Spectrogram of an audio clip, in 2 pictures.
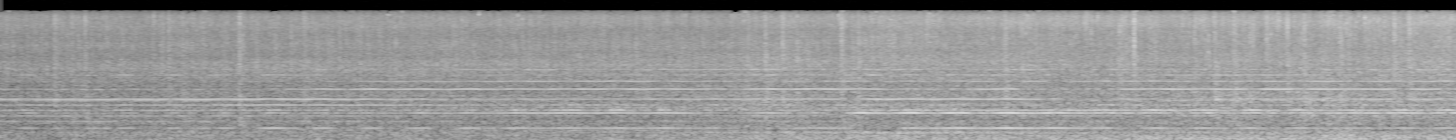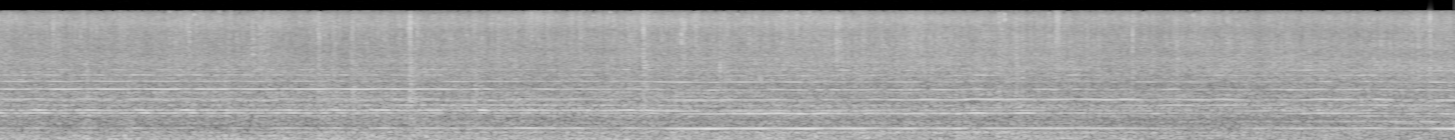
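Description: Tractor-driven sunflower-seed threshing machine running, a steady mechanical whine over a dense hiss as hand-fed sunflower heads go through the drum. It grows louder over the first several seconds, then holds steady.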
